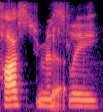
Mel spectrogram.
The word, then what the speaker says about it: posthumously: I see the word in my brain and it's not pronounced like it's spelled, but Yeah. – posthumously, the family of the late David Rutterham.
